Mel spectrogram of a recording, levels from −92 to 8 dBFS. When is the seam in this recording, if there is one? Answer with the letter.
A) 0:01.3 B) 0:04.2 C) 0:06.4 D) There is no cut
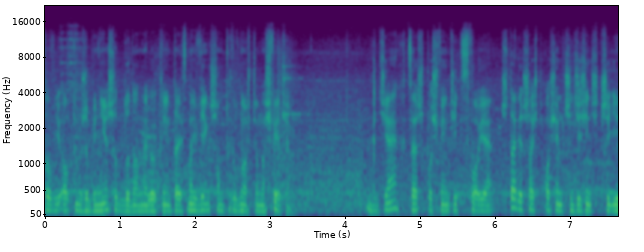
B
